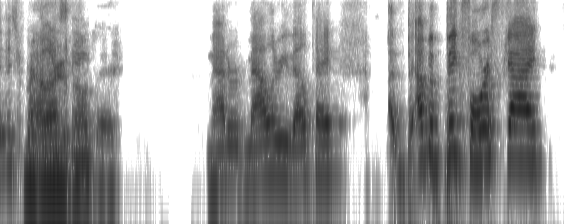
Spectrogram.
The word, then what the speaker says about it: Mallory Velte: Mallory Velte.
